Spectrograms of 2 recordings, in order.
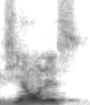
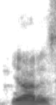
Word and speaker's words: Giannis: you say this guy's name The Greek Freak gionis how'd you say that yeah I'm sorry Giannis he took a nasty fall you know hurt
